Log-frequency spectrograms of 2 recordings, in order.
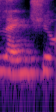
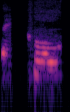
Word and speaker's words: Lencho: His name was, Lancho. Lancho. some says Lencho, some says Lenko, right? I've seen the different pronunciation for this word many times, right? So you can call it Lenko, fine.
